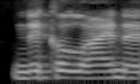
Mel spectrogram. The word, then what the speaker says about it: Nikolijne: But Nikolijne is Nikolijne with a silent J.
